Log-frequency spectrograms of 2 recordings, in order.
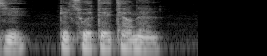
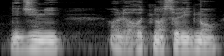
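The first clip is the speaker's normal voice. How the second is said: usual speaking voice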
